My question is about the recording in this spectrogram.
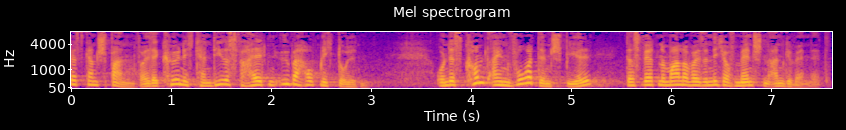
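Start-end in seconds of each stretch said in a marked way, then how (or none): none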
